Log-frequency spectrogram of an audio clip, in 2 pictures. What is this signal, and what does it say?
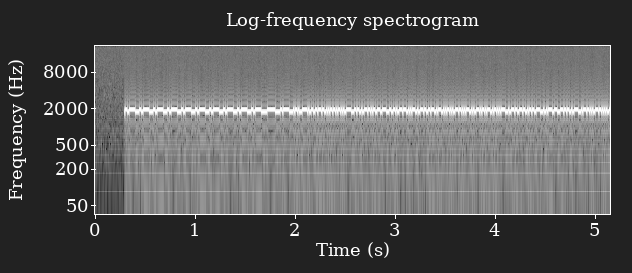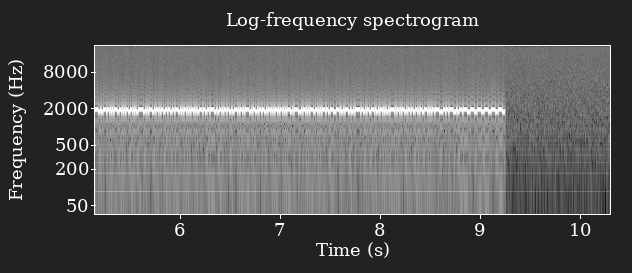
NAVTEX (SITOR-B), 100 baud, 170 Hz shift, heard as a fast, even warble, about 1850 Hz centre. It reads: LIGA UND DER DAMIT VERBUNDENE WIEDERAUFSTIEG.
